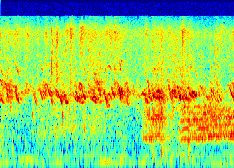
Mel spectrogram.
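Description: Broiler chicks in a brooder house in Kenya keep up a steady chorus of high, overlapping peeps. The flock sounds close, and the chirping grows fuller toward the end.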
